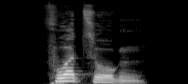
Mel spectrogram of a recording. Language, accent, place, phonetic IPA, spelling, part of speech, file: German, Germany, Berlin, [ˈfoːɐ̯ˌt͡soːɡn̩], vorzogen, verb, De-vorzogen.ogg
- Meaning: first/third-person plural dependent preterite of vorziehen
